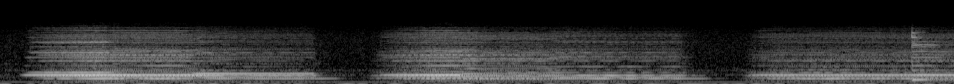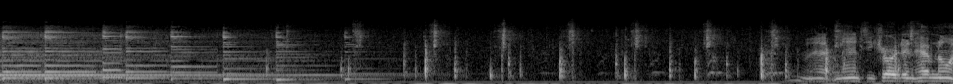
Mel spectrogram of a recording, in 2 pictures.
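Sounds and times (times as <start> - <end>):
held chords: 0.0 - 13.8, 17.5 - 19.0.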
